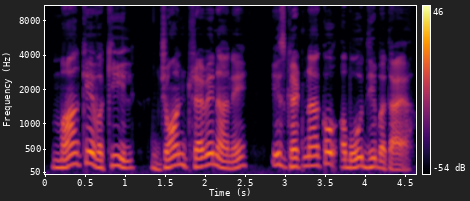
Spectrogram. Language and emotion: Hindi, neutral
